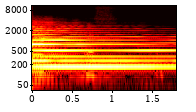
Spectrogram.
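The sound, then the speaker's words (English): A sustained electric guitar chord rings out through a Strymon Flint reverb and tremolo pedal, steady and fairly loud, fading only slightly, with a brief airy swish partway through and no voices. “And then out of this, we finally go into the Strymon Flint. It really needs no introduction. It's a reverb tremolo thing.”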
